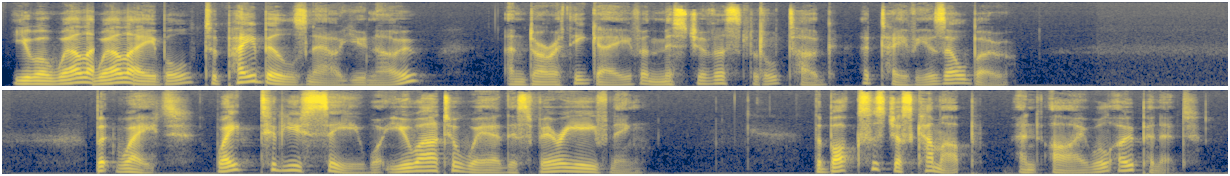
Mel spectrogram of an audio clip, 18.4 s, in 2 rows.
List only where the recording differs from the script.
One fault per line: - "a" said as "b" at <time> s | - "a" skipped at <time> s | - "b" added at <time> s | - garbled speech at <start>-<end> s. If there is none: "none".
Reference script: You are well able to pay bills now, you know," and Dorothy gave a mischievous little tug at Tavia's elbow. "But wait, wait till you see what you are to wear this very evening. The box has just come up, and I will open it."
- "well" added at 0.6 s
